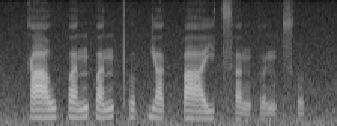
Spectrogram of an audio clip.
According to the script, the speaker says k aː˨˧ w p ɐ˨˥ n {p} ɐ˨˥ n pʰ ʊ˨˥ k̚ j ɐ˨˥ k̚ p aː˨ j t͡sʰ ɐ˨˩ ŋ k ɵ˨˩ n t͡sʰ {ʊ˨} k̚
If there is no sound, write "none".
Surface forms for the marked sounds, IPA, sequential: p, ʊ˧

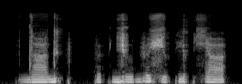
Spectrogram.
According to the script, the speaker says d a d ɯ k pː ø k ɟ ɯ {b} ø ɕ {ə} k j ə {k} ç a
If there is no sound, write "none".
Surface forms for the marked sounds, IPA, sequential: b, ɯ, k

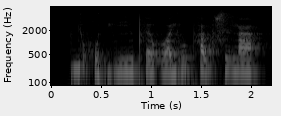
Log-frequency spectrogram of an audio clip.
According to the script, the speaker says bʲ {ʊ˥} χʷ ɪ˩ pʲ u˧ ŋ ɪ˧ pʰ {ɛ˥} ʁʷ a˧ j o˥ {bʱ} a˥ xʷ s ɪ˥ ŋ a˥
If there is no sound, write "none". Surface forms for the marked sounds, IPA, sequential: ʊ˥, ɛ˧, pʰ

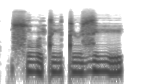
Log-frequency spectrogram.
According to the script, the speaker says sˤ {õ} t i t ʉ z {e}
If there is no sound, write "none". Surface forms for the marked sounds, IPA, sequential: õ, i

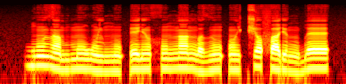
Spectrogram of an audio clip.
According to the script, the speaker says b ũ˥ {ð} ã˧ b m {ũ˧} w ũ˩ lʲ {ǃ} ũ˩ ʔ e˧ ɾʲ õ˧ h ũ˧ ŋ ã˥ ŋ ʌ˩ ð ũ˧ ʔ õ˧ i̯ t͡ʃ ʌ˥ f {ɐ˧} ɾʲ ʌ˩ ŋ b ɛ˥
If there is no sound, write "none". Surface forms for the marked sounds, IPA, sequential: ð, ũ˧, ŋ, a˧

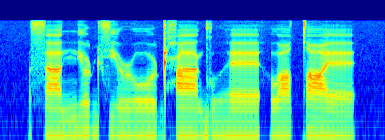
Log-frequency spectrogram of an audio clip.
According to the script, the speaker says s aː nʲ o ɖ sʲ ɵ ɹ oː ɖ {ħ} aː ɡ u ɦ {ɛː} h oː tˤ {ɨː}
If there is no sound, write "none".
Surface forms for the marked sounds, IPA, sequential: ħ, ɛː, ɛː

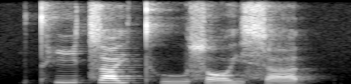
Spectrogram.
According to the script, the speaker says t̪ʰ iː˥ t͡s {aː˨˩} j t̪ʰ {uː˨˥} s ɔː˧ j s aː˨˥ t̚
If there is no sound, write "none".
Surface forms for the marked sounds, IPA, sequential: aː˥, uː˨˥

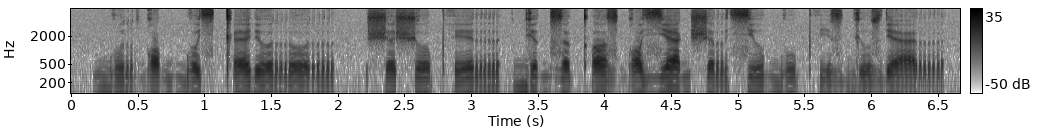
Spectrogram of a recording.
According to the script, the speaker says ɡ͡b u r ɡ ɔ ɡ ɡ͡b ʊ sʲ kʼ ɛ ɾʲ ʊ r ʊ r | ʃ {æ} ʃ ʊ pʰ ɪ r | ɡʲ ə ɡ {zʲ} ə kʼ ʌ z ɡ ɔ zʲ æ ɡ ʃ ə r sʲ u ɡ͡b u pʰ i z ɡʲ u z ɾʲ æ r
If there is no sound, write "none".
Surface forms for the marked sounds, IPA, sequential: ə, z

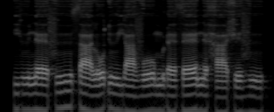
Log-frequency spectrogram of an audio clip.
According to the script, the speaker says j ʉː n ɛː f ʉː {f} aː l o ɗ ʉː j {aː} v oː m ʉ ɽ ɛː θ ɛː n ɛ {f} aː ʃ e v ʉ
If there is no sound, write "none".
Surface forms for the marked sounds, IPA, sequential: θ, aː, h

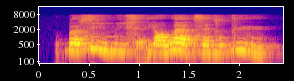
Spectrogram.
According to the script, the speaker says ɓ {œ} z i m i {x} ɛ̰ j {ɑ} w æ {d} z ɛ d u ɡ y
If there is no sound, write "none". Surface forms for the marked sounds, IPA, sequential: œ, x, ɑ, d

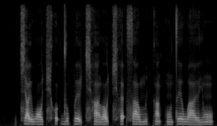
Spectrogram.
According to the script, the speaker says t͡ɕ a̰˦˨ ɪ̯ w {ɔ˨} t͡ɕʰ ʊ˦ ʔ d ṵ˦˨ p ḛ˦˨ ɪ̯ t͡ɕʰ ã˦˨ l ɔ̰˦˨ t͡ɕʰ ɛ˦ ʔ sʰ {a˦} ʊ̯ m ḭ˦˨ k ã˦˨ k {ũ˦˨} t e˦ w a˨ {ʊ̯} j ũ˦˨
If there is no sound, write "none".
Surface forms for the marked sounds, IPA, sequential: ɔ˨, a˦, ũ˨, ɪ̯

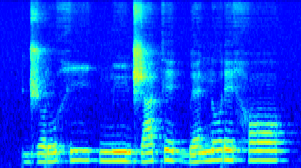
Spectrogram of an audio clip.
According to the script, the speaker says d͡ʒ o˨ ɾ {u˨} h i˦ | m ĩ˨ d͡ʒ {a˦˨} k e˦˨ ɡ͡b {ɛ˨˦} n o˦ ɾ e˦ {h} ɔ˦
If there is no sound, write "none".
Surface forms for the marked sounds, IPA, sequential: u˨˦, a˨˦, ɛ˨˦, h

